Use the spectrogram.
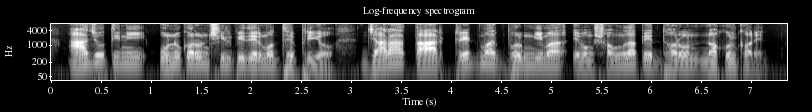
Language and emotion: Bengali, neutral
